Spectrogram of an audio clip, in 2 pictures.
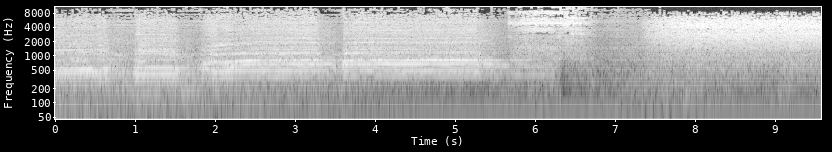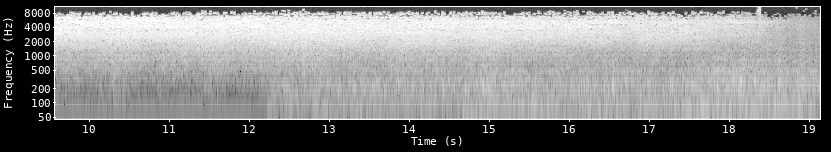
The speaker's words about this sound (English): The soldier politely held the door open and jumped in after her as the guard blew his whistle, waved his flag, and the train began to move.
